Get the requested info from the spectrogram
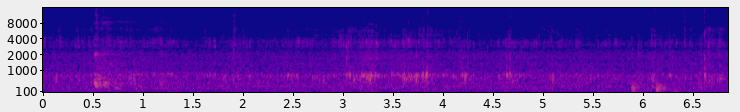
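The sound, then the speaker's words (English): Water pours steadily into a container holding a teaspoon of baby diaper polymer for several seconds, a continuous splashing gurgle with small bubbly surges and no voices. “So I could go and pour much more of this in there, but I think you've gotten the idea there that this is a very, very interesting molecule.”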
